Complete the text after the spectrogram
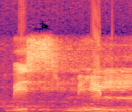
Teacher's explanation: Lam nama Allah di sini akan tipis karena sebelumnya ada huruf yang berbaris kasrah atau baris bawah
